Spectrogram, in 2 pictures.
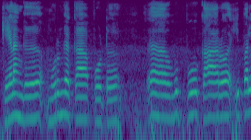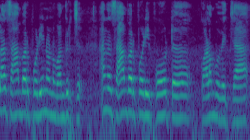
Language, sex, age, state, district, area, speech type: Tamil, female, 60+, Tamil Nadu, Coimbatore, urban, spontaneous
